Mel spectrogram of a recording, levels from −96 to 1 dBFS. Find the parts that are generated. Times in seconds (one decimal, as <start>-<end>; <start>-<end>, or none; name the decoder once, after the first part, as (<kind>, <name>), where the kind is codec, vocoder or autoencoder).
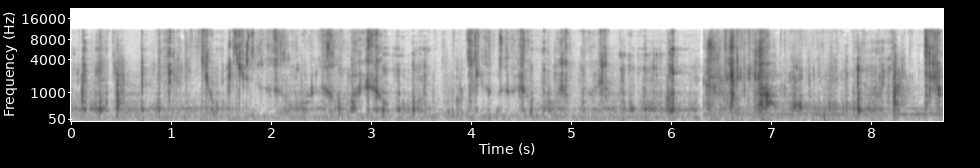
6.2-7.0 (codec, HILCodec)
